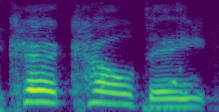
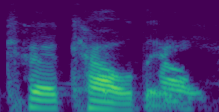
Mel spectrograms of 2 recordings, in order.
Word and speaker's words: Kirkcaldy: Niall says, I support Wraith Rovers from, how do you pronounce that, Tommy? Kirkcaldy, 5 Scotland. Kirkcaldy. Kirkcaldy.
